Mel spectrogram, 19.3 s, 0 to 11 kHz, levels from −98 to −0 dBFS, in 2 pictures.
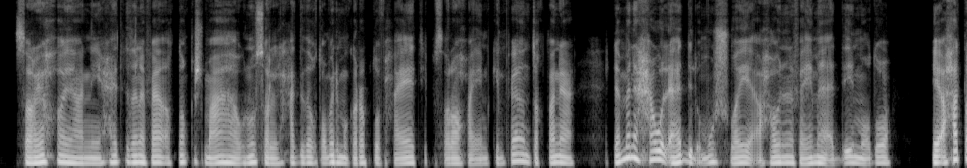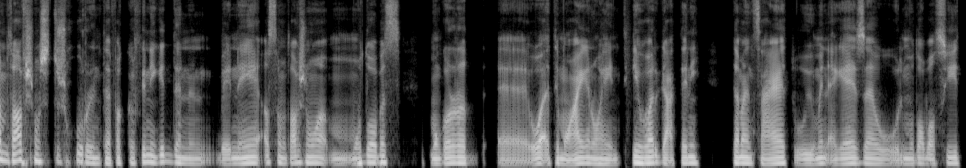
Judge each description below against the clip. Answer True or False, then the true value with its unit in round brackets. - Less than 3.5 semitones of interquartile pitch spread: True (3.0 semitones)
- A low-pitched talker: True (110 Hz)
